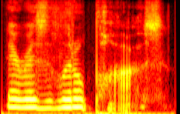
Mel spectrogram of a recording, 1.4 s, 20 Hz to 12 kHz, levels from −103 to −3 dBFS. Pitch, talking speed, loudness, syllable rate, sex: 225 Hz, 220 wpm, -16 LUFS, 6.5 syllables/s, female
